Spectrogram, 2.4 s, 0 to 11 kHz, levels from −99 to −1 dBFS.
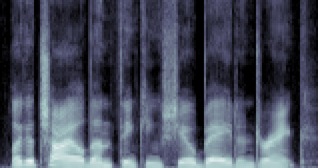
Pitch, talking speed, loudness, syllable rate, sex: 205 Hz, 200 wpm, -18 LUFS, 5.0 syllables/s, female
